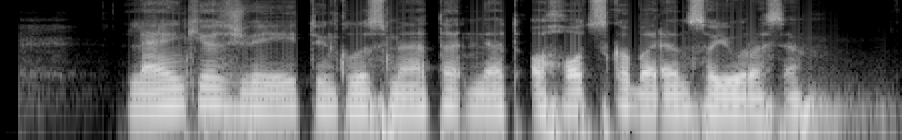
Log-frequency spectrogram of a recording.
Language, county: Lithuanian, Vilnius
